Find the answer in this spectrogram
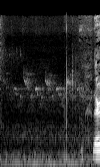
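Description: Quiet outdoor background with a steady low hum and a few faint high chirps, opened by a single sharp click.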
